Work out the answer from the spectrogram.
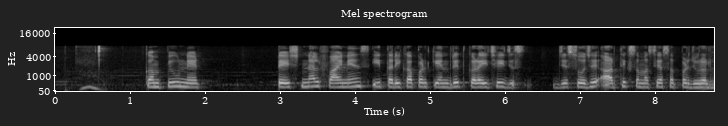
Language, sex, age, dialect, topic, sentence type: Magahi, female, 18-24, Western, banking, statement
